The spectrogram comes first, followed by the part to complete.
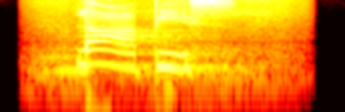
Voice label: "bleistift", Italian; classroom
